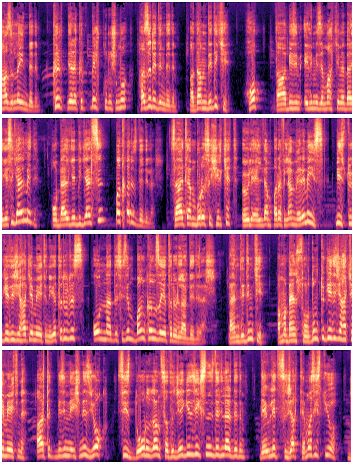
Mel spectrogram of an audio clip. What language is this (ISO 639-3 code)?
tur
